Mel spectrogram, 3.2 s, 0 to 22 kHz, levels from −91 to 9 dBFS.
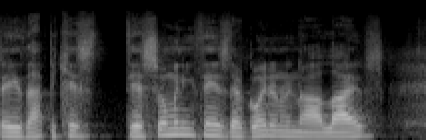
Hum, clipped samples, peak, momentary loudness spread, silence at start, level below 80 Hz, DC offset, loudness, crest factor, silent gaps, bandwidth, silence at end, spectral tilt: none; under 0.1%; -12 dBFS; 9 LU; 0 s; -76 dBFS; under 0.1%; -28 LUFS; 16 dB; none; 14 kHz; 0 s; -6.5 dB/octave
